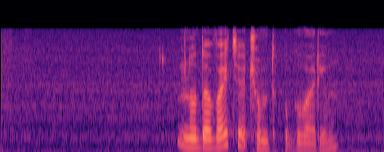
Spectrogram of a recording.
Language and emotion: Russian, neutral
